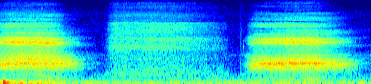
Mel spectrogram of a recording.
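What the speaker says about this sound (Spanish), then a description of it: "inspirar por la nariz, abrir la boca como si empañaras un cristal" A person breathes slowly in a relaxation exercise, inhaling through the nose, then exhaling audibly through an open mouth as if fogging glass. The breaths are long, close and airy, with a quieter pause between them and no talking.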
